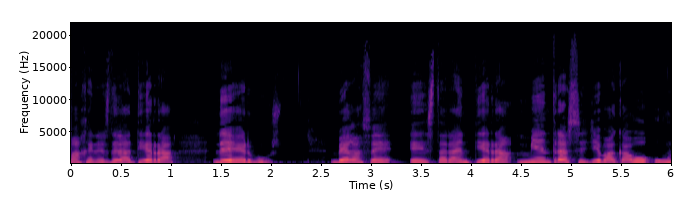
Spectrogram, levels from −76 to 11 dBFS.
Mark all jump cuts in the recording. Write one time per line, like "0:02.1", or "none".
none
